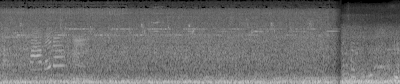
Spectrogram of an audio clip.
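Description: Steady street traffic with motorbikes passing close by on a busy city road, with brief faint voices about a second in. The sound changes abruptly near the end.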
